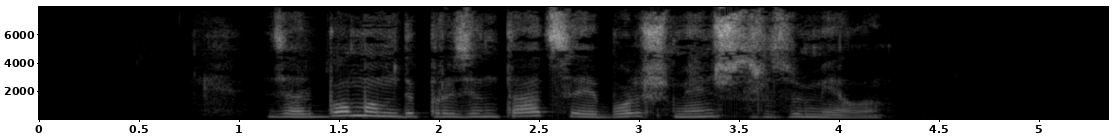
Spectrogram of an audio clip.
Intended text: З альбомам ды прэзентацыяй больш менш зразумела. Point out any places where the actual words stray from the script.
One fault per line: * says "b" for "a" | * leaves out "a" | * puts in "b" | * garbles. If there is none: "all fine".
all fine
